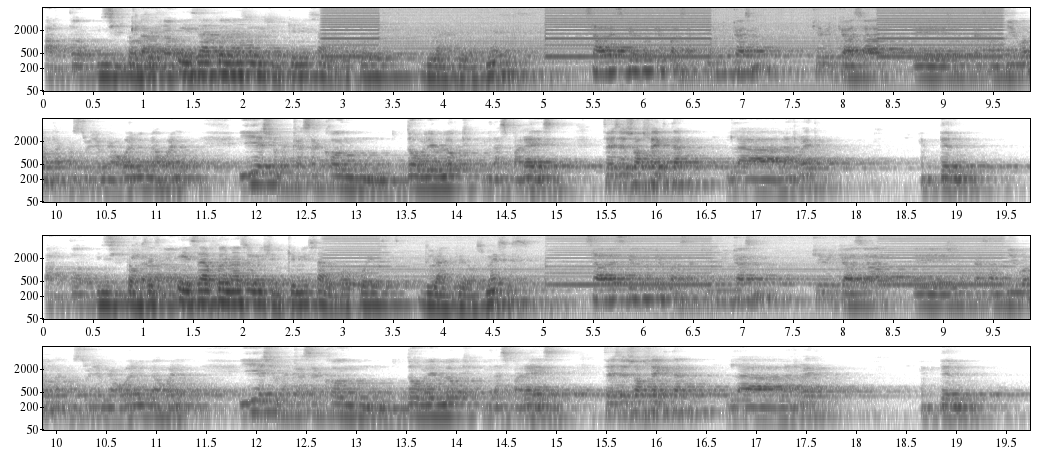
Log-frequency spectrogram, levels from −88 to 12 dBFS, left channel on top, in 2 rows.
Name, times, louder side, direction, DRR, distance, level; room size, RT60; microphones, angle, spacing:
voice 1, 0.0-1.4 5.4-7.2 7.7-11.3 11.8-15.0 15.5-16.3 16.7-17.6 18.6-19.1, left 2 dB, 55° left, 3 dB, 0.9 m, -28 dB
voice 2, 0.5-3.5 3.7-4.8, right 2 dB, 55° right, 1 dB, 0.5 m, -23 dB
sound 1, 2.8-9.6, left 6 dB, 80° left, 0.4 m, -31 dB
8.8 x 7.0 x 3.3 m, 2.2 s
head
